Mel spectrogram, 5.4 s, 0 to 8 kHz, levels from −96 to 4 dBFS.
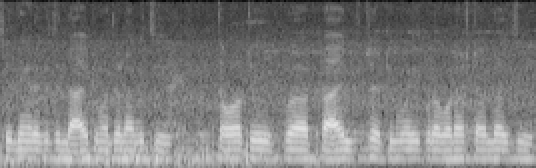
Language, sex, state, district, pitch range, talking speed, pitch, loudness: Odia, male, Odisha, Khordha, 115-120 Hz, 170 wpm, 115 Hz, -16 LUFS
